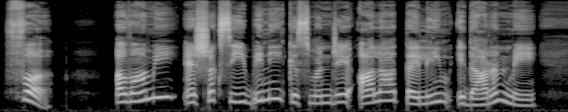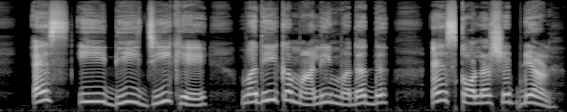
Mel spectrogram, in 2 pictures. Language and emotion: Sindhi, neutral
